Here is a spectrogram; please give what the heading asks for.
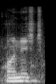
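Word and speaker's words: honest: जाएगा एन ऑनेस्ट person अब हम इसे ऑनेस्ट क्यों पढ़े एच कैसे साइलेंट है यह भी हमने पढ़ा है कि ओ से पहले कोई भी वर्ड आ जाए तो वो क्या होता है साइलेंट होता है आप जा कर के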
